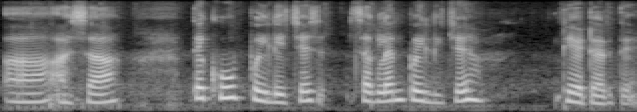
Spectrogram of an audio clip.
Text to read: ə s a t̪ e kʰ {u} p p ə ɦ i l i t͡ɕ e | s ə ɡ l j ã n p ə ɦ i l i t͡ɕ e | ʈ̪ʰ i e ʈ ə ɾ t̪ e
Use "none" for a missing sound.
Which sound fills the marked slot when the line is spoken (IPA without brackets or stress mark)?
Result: uː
